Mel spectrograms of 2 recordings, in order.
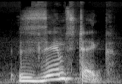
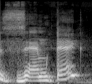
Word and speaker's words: Samstag: If S in the start, so it sound like Z. For example, if we say Saturday, so it's a Samstag, and if we call Sunday, it's a Sonntag.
